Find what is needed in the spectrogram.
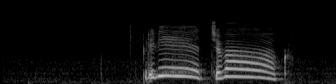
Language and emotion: Russian, positive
